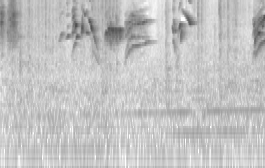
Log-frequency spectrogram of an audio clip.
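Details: Goldfinch tied to common sow-thistle: a short burst of tinkling, high chirps and rapid twitters, separated by brief quiet gaps, with a faint low hum underneath.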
